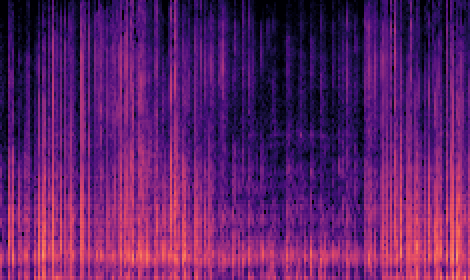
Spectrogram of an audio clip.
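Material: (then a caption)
Rubber. A pink/purple rubber hot water bottle with a ribbed surface, held sideways, is scratched and tapped on its ridges with long acrylic nails. Quick, dry tapping and scratching clicks come in dense bursts with a steady mid-pitched tone under them. The rattling is fast and continuous, softening slightly in the middle before picking up again.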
